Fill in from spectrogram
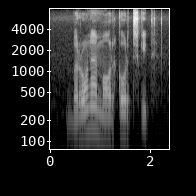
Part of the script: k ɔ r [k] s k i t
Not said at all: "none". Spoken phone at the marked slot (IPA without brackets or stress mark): t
